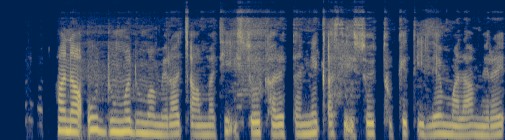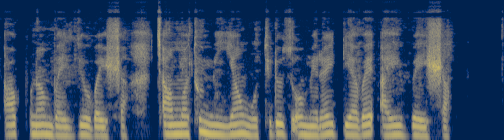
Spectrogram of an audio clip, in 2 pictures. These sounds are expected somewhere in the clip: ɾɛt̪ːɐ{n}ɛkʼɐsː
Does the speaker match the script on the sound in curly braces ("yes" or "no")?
no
